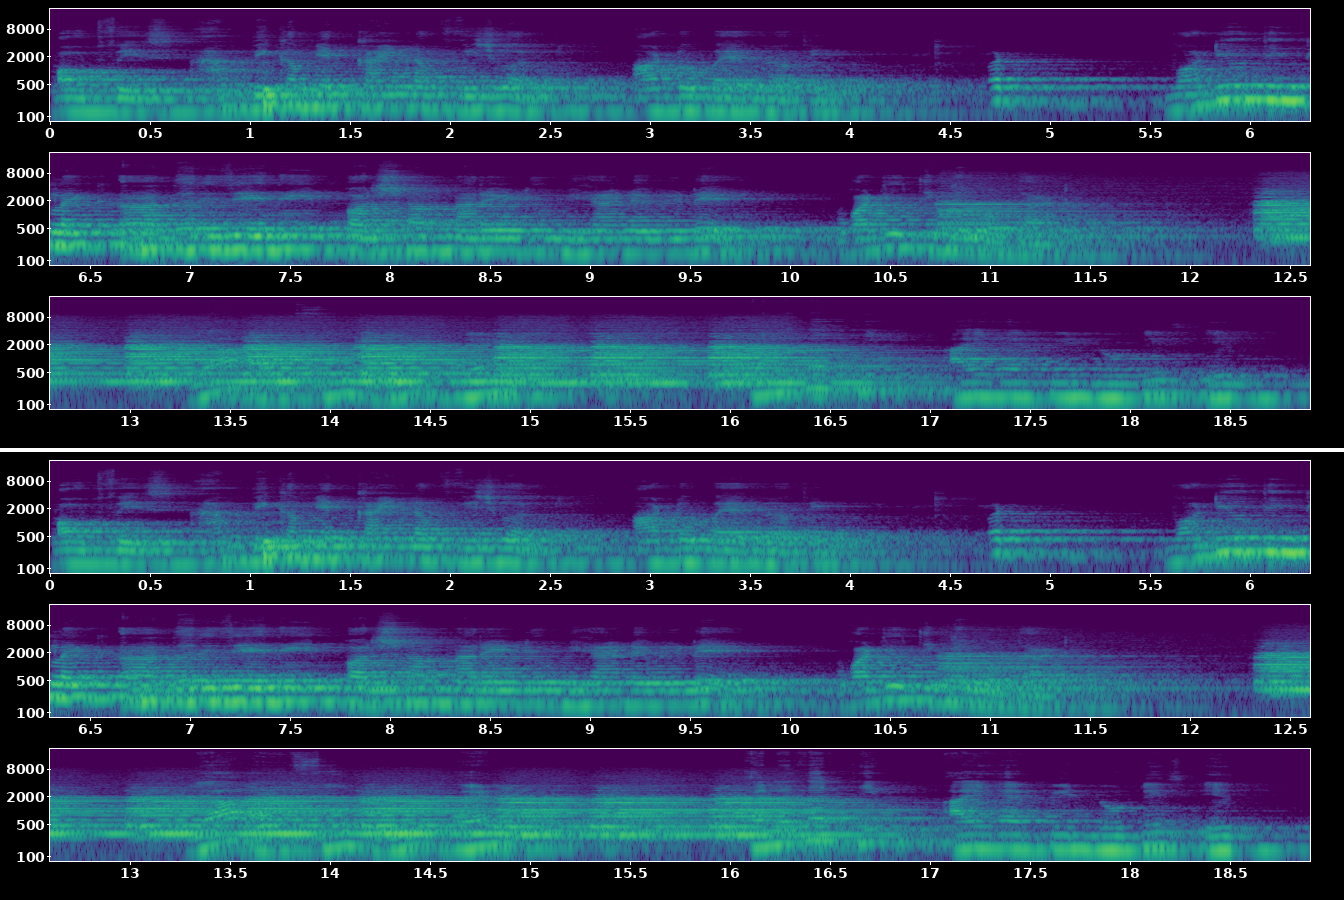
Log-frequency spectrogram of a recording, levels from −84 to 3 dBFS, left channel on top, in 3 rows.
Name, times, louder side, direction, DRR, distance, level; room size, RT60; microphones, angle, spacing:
voice 1, 0.0-2.5 2.9-4.0 4.7-4.8 5.6-9.8 10.2-11.3, equal, ahead, 0 dB, 1.1 m, -28 dB
sound 1, 10.7-11.3 12.3-16.3, right 1 dB, 25° left, 1.7 m, -26 dB
voice 2, 13.3-15.1 16.1-18.5, right 3 dB, 60° right, 8 dB, 0.5 m, -31 dB
8.5 x 5.4 x 7.2 m, 2.1 s
head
